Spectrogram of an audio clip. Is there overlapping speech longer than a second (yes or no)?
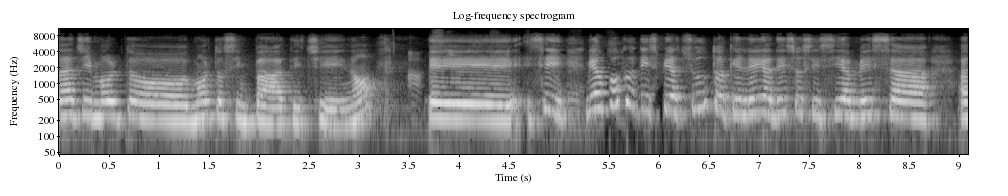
yes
